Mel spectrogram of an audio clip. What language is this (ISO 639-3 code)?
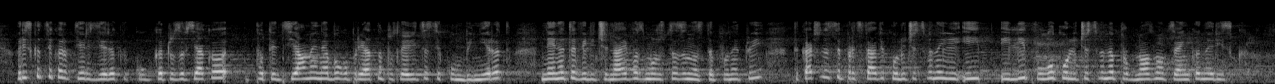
bul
